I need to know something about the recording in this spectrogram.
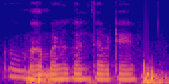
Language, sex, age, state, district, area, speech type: Malayalam, male, 30-45, Kerala, Palakkad, rural, spontaneous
